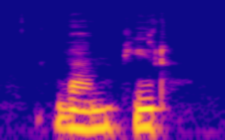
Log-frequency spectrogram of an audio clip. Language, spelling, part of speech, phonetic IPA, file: Polish, wampir, noun, [ˈvãmpʲir], LL-Q809 (pol)-wampir.wav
